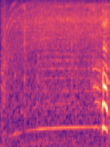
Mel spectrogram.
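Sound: vacuum cleaner running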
